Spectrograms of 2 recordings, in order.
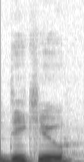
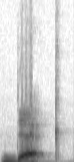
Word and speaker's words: deque: be a DQ right it's actually pronounced deck okay deck and a deck is like a deck of cards or a stack so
